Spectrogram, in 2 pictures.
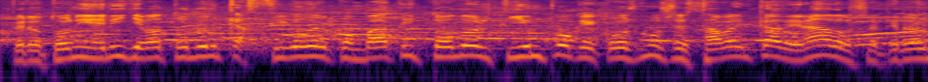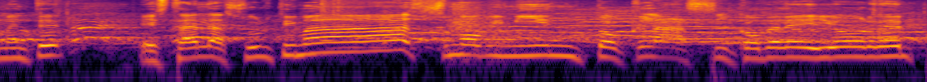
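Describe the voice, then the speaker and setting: A male wrestling commentator from Spain calls the action in a very high, straining shout. His Castilian delivery is emphatic and excited. A loud crowd and heavy noise surround him in the venue. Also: fairly quick. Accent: Spanish from Spain. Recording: noisy event hall with loud crowd.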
